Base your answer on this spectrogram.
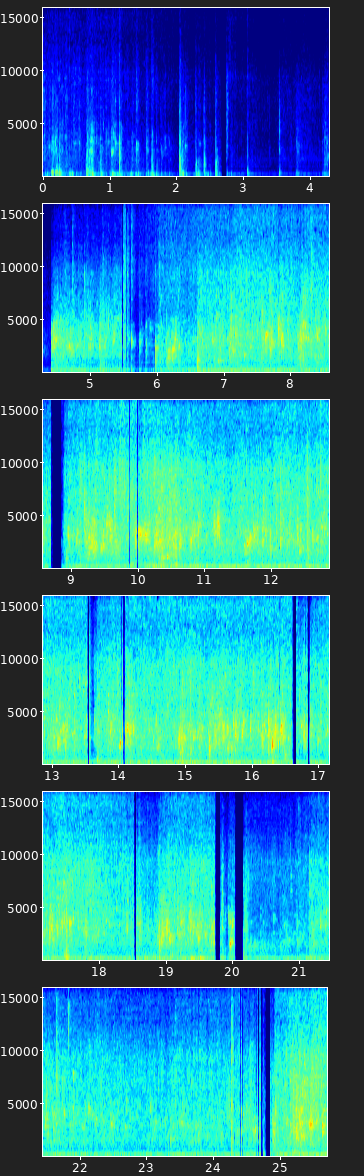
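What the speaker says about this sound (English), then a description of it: "Drain some of this." Liquid from a cassoulet cooking pot pours into a sink, a steady splashing, pattering rush that starts abruptly after a few quiet seconds and runs continuously with brief breaks, close and fairly loud.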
